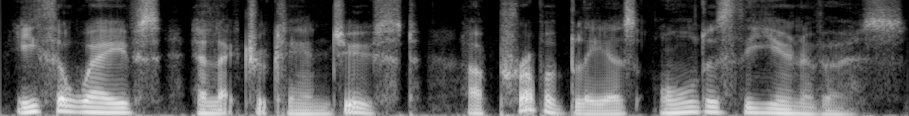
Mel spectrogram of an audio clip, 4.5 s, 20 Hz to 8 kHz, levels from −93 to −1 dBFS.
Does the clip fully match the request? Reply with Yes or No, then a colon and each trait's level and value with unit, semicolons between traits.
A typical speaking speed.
Yes: average, 145 wpm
